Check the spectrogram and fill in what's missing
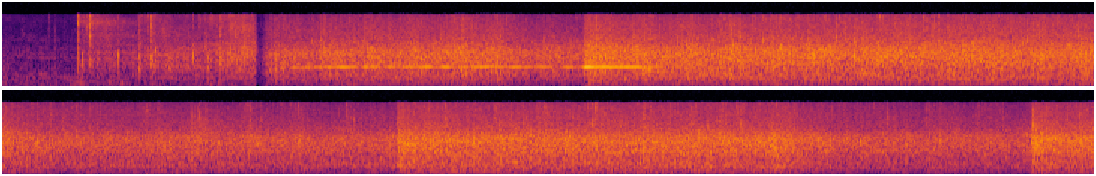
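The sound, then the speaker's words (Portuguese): Sustained applause from an audience at the close of the national session of the Youth Parliament (Parlamento de Jovens), a dense, steady wash of clapping that carries on loudly for the whole stretch with only slight swells and dips. “Agora um forte aplauso, por favor.”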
